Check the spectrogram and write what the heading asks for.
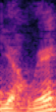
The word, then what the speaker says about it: Yahweh: dengan menggunakan nama yhwh itu ya pelafalannya seperti apa ada banyak diskusi tentang itu tapi kami menggunakan pelafalan Yahweh misalnya bahwa dialah Allah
